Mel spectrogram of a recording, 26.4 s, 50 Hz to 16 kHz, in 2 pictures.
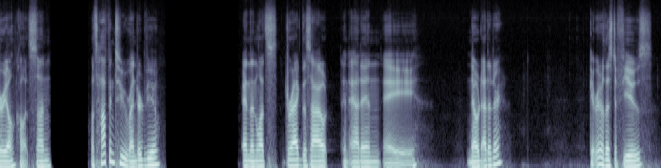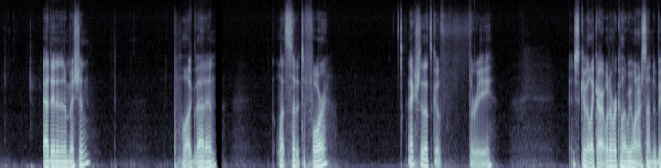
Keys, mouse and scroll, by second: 0.5-1.6 drag, 2.2-4.2 drag, 5.7 click, 11.3-12.6 drag, 12.3 Delete, 13.1 shift+a, 16.7-18.4 drag, 18.6-20.4 drag, 21.3 click, 22.1 click, 23.7-25.2 drag.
